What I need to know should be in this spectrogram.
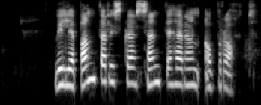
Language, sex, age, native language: Icelandic, female, 40-49, Icelandic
